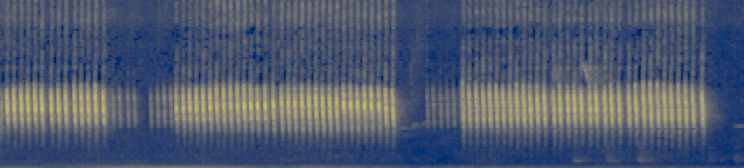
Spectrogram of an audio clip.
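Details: Bar-winged prinia in full, vigorous song, seeking a rival: fast strings of high, dry, clicking notes repeated several times a second in long bursts, separated by brief silences, over a soft low hum.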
